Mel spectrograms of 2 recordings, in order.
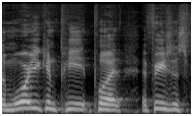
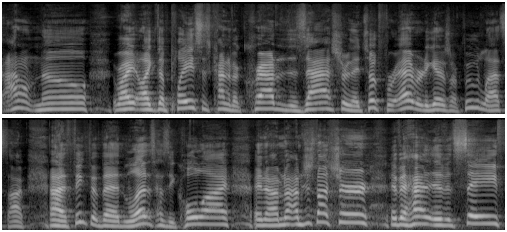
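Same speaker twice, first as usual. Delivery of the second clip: ordinary delivery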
